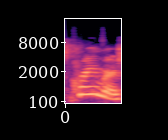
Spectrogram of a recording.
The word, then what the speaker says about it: Creamer: That's That's the way I said It's Creamer, c r e a m e r. Is that how you pronounce it? It is, Judge. Is it Creamer? I think it's Creamer.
